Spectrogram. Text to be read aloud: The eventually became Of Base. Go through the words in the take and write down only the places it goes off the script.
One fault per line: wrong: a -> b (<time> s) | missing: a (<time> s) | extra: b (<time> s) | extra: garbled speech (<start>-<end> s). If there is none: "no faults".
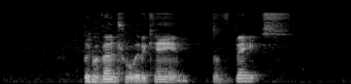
no faults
